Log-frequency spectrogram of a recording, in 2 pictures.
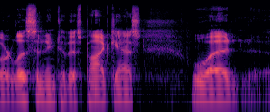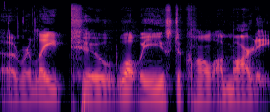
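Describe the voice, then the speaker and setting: The voice has a bright, sharp tone. It moves at a fairly slow pace. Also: man. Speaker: retired radio newsman. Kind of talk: casual chat.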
